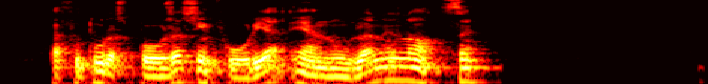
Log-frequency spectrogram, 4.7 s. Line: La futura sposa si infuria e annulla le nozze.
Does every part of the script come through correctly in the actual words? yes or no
yes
